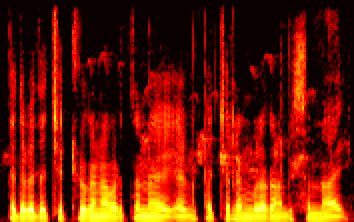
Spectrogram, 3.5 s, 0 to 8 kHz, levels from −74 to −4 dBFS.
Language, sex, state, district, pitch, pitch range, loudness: Telugu, male, Telangana, Mahabubabad, 120 Hz, 115-120 Hz, -17 LUFS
